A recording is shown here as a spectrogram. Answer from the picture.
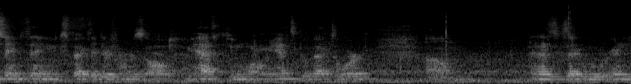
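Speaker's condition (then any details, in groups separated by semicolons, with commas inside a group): No condition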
